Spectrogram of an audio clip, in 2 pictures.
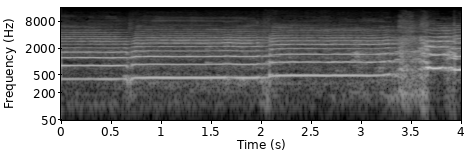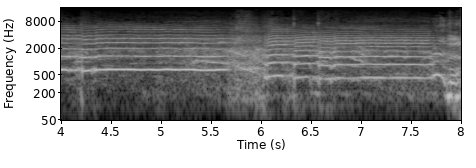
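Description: A man's voice imitating a horn-like wind instrument into a microphone: a slow tune of about five long held notes, the pitch stepping up through the first half, then dropping back for the last note.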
